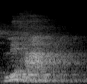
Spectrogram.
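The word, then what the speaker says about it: לך: Deus estava dizendo uma palavra que significa lechar. A pronúncia é lehá.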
